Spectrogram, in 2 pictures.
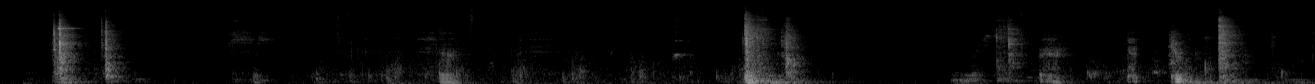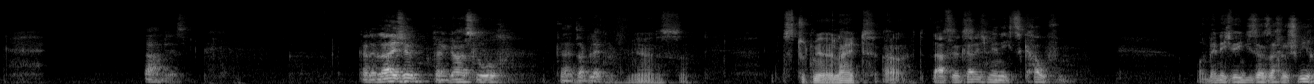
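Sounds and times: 
apartment door unlocked with a caretaker's master key and opened: 0.5s - 1.3s
speech: 14.6s - 15.1s, 16.8s - 20.1s, 21.0s - 23.9s, 25.1s - 26.2s.

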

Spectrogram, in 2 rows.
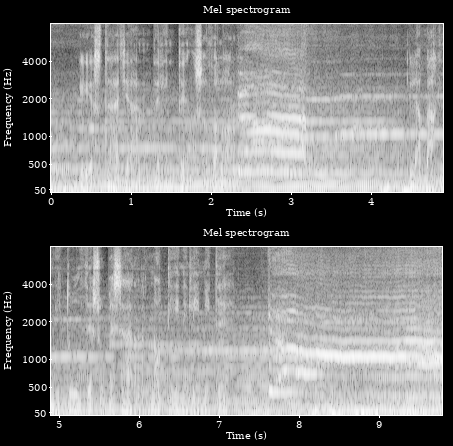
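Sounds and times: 
speech: 0.4s - 3.5s, 4.5s - 8.2s
man weeping and wailing: 7.6s - 9.7s.

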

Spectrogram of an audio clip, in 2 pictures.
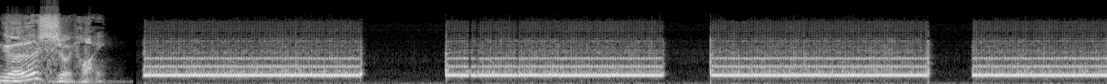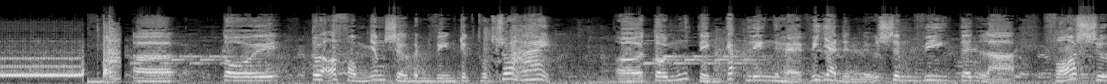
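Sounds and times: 
speech: 0.0s - 1.1s, 12.4s - 22.1s
telephone ring tones of a call to a university student office: 1.4s - 3.7s, 4.5s - 14.0s.

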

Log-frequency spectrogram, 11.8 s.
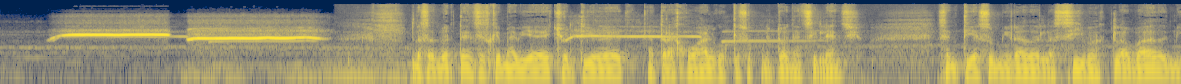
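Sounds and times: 
eerie human whistling: 0.4s - 4.1s, 5.6s - 9.0s
speech: 4.1s - 8.7s, 9.4s - 11.7s.

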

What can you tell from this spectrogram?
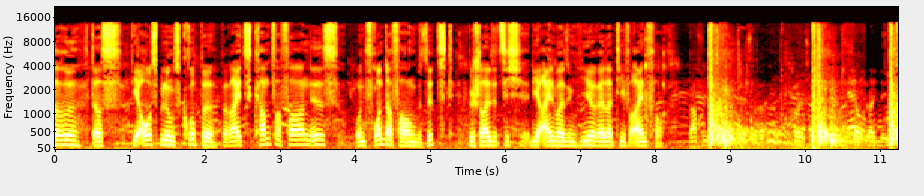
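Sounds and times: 
speech: 0.0s - 11.2s
gunshots from Kurdish Peshmerga fighters on a shooting range near Erbil: 8.6s - 9.3s, 10.1s - 11.2s.

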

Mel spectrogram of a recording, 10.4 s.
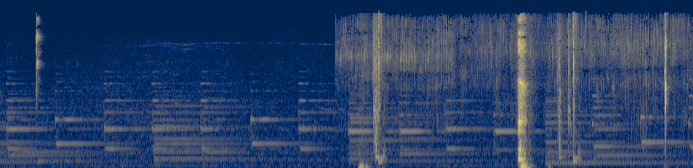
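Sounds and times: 
plain water poured into a pot of meat while cooking: 5.1s - 10.3s.

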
